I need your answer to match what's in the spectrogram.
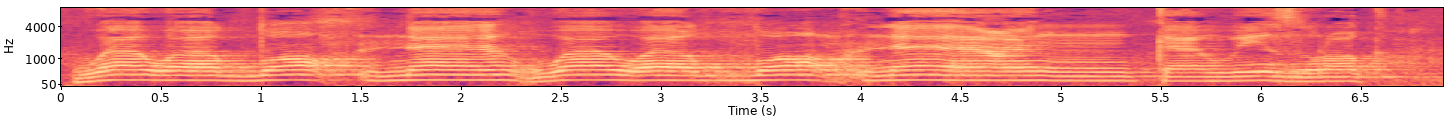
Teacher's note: Dot istitalah, suara dia meleret di tepi lidah. Di tepi lidah, pangkal lidah sehingga ujung lidah.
